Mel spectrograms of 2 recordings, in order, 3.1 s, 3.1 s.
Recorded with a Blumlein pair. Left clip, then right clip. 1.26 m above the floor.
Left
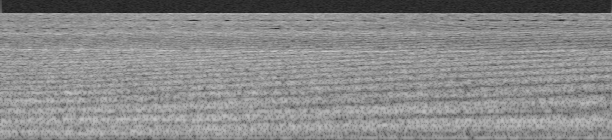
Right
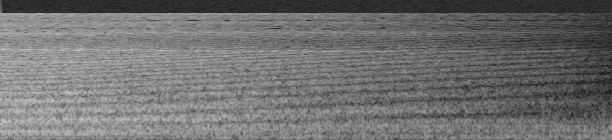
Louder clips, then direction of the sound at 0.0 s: Even; 10° right.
